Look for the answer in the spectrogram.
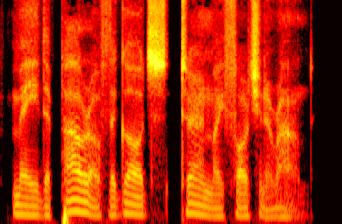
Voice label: upset; fertig classic games; balam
